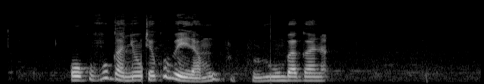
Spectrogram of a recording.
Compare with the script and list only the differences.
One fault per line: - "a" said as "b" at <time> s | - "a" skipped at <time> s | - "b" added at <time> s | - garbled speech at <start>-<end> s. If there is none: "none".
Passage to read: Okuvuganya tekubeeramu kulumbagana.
none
